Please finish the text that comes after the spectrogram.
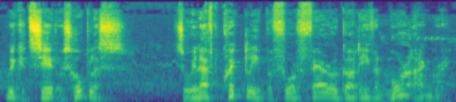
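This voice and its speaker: A man's voice: medium pitch, lively intonation, brisk, close to an everyday voice. A man's middle-range voice from an actor plays an earnest, steadfast Hebrew leader. He delivers biblical radio drama lines with gravity. There is slight background noise. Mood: grave, troubled. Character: Moses, earnest resolute Hebrew leader of his people. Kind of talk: religious radio drama acting.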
